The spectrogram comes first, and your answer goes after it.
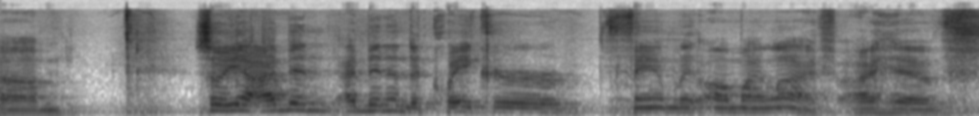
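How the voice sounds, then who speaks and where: Lively intonation and an American accent come at a fairly slow pace, with audible room echo. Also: man. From Indiana, US Midwest. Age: 60s. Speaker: pastor. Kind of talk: casual chat. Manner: halting.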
